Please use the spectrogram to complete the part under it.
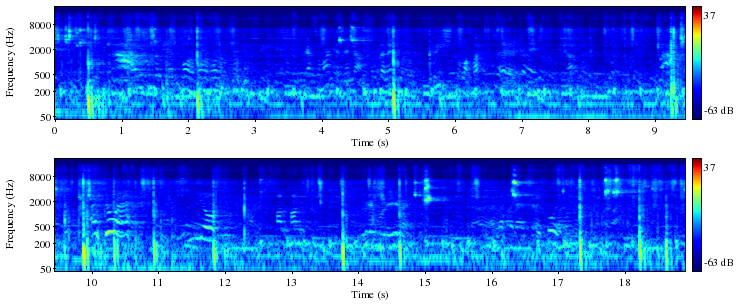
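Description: A basketball bounces on an outdoor court.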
